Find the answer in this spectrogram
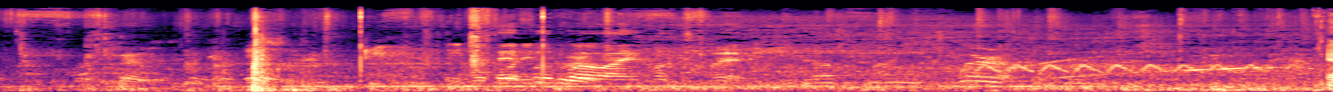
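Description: A siren's fast up-and-down warble starts about seven seconds in and gives way to a rising tone, over background chatter. A sharp click comes about two seconds in.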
